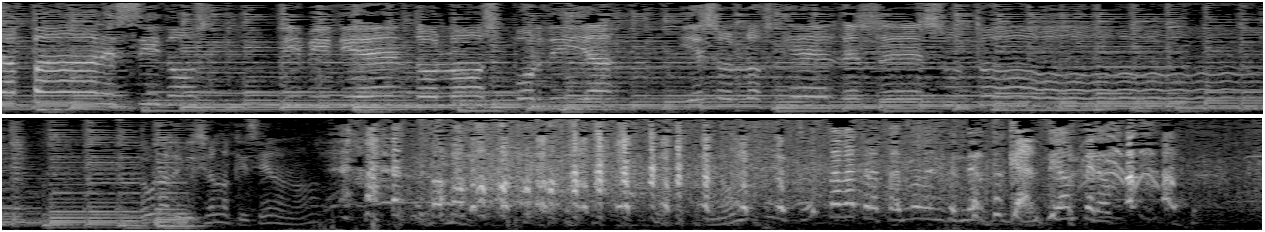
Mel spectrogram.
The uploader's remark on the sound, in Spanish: Transmisión desde la Fiesta del Libro y de la Rosa 2019. Transmisión desde el CCU.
